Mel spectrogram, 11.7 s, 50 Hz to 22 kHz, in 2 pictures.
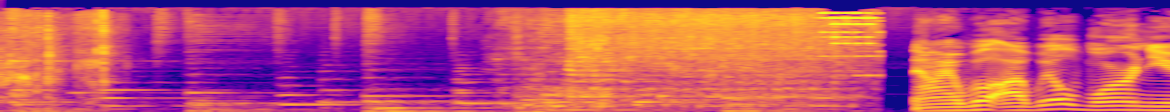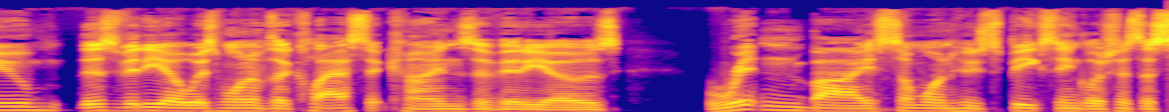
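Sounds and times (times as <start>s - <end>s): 
toilet flushing: 2.4s - 4.3s
speech: 4.6s - 11.6s.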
